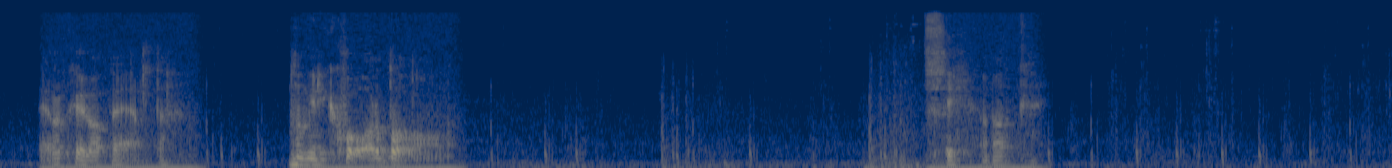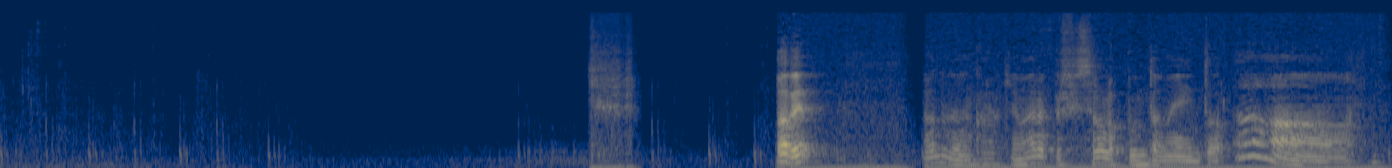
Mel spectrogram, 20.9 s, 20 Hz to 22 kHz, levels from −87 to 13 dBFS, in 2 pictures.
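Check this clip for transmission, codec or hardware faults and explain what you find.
Frames out of order occur three times: 7.34–7.45 s and 15.08–15.19 s, each swapping two 46.4 ms blocks, and 16.91–17.11 s, swapping two 92.9 ms blocks. Neighbouring frame runs decoded in swapped order produce a garbled flutter. Waveform and spectrogram show abrupt seams where content jumps backward, with no gap.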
